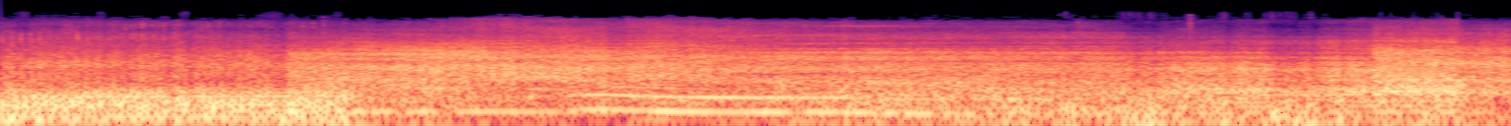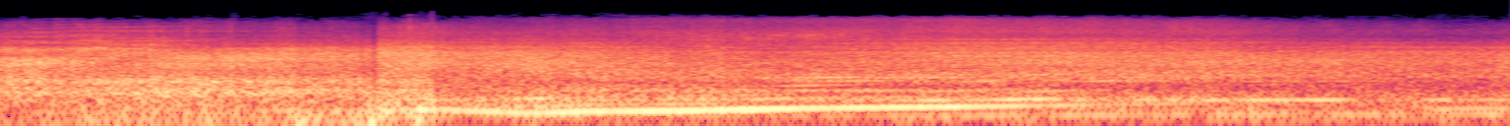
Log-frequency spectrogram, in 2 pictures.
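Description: Road traffic passing close by: cars going past one after another, their engine hum and tyre noise swelling and fading over a steady roar. The sound changes abruptly a few times where the footage is cut.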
